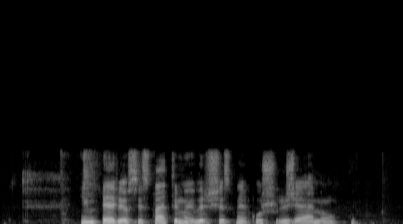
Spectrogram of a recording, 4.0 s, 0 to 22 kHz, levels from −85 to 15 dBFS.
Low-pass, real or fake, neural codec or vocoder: 7.2 kHz; fake; codec, 16 kHz, 4 kbps, FunCodec, trained on Chinese and English, 50 frames a second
